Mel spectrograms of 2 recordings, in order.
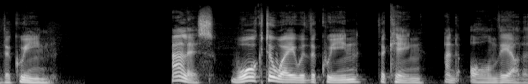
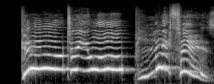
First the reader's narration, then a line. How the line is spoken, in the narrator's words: the Queen shouted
